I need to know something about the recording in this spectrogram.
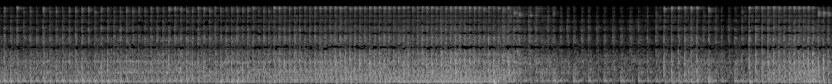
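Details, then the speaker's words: First start in about two years of a small single-engine cart after engine teardown and rebuild, running from gravity tank with no fuel pump, open exhaust dumping straight out with no gasket at the head fitted yet, in a 16°F-outside shop; sputters at uneven choppy idle, runs fine. "ya gotta love first start ya gotta love it now I got to finish my exhaust system since it's only just dumping right out right there"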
